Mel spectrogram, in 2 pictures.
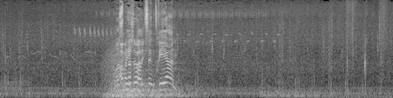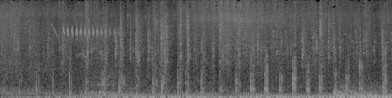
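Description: Footsteps thud quickly on hard ground and wooden stairs.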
